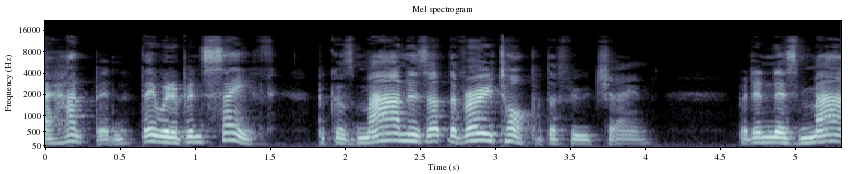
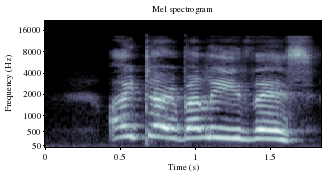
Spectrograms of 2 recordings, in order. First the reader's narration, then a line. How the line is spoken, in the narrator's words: Frank shouted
